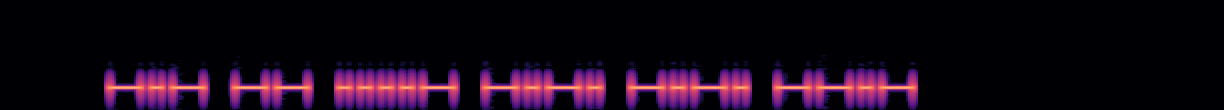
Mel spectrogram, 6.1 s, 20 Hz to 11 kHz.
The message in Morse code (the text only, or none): KM4CCQ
